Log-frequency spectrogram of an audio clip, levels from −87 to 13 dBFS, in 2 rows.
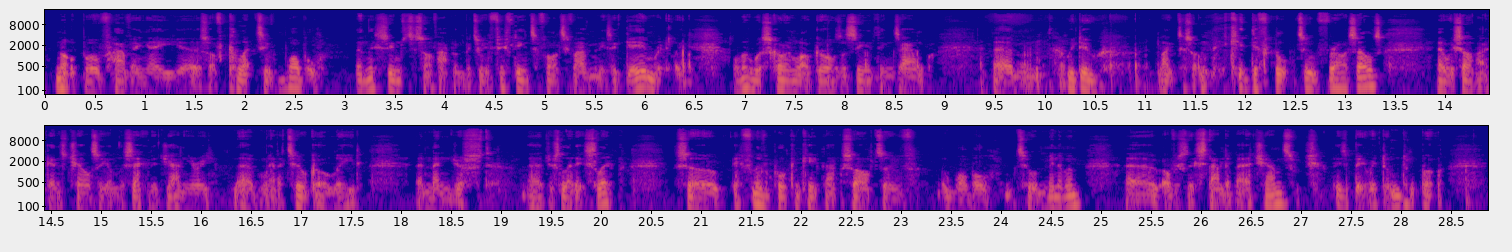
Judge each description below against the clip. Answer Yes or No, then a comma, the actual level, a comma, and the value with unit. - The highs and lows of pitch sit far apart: No, average, 4.2 semitones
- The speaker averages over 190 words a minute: Yes, average, 200 wpm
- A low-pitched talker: Yes, low, 105 Hz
